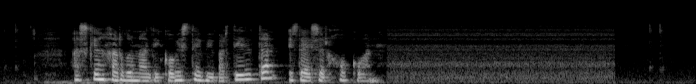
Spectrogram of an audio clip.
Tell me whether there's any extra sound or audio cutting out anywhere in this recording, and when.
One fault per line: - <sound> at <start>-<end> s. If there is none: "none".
none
